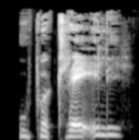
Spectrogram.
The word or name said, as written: upåklagelig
